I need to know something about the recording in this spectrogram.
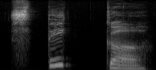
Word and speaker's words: sticker: you are saying sticker sticker okay it's a short I again sticker sticker and remember c k f c that sound yeah sticker sticker sticker STI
